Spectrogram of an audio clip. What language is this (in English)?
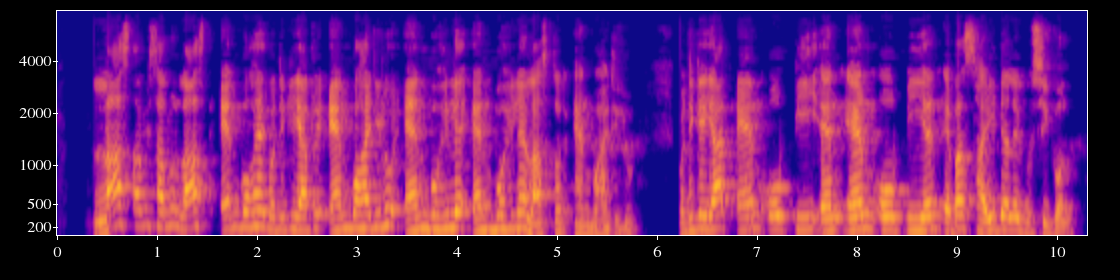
Assamese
